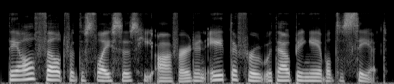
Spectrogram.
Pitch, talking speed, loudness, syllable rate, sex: 180 Hz, 275 wpm, -19 LUFS, 6.7 syllables/s, female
